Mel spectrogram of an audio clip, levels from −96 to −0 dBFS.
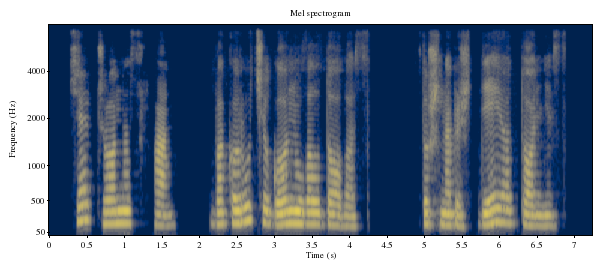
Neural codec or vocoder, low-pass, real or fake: none; 7.2 kHz; real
